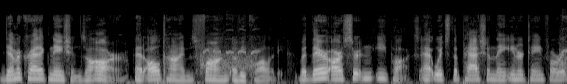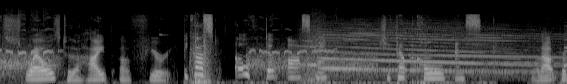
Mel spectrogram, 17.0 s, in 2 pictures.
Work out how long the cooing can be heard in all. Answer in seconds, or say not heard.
not heard.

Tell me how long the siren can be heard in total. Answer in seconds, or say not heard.
4 s.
